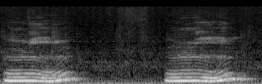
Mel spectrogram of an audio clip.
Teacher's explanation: Después, consonante, una vocal y otra consonante, ni, como que subo un poco al decir ni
